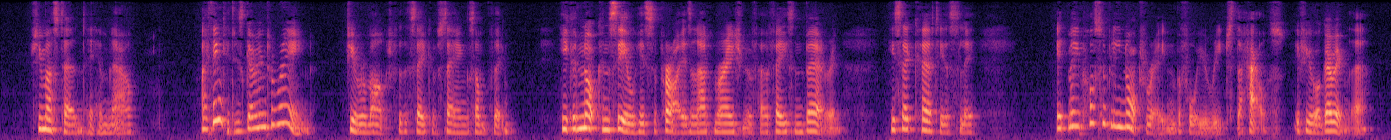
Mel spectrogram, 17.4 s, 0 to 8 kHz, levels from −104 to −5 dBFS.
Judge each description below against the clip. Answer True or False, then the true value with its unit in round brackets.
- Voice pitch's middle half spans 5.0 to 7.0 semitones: True (5.6 semitones)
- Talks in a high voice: True (195 Hz)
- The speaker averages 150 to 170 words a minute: False (180 wpm)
